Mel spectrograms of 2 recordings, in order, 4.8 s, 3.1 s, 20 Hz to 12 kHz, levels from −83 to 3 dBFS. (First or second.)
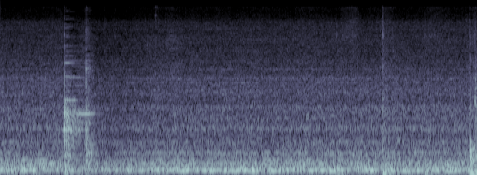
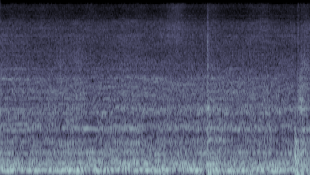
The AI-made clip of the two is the second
